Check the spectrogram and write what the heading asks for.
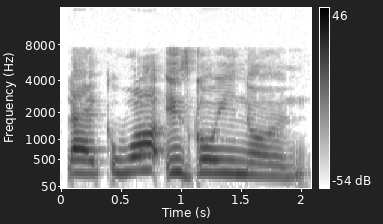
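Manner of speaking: very slow, every word stretched; repeating the traffic complaint slowly in disbelief; drawn-out disbelief. Retold or imitated. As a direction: stretch it out, still baffled. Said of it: "I'm like".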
